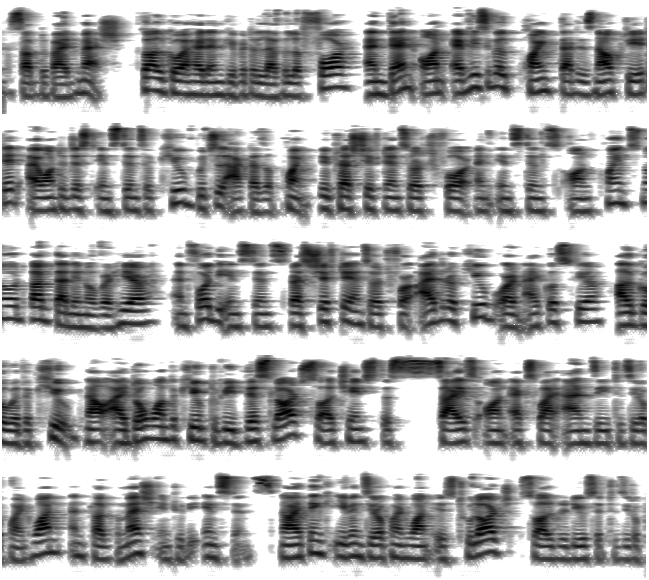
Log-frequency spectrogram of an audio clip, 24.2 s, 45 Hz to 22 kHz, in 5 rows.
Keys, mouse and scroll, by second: 0.5-1.0 middle drag, 1.2-1.6 scroll up 2, 2.1 click, 3.0 drag, 5.1-5.5 middle drag, 5.7 shift+a, 10.9 middle click, 11.3 shift+a, 16.2 middle click, 16.9-19.5 shift+drag, 20.6-21.4 drag, 21.8 middle click, 22.6-24.1 shift+drag.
